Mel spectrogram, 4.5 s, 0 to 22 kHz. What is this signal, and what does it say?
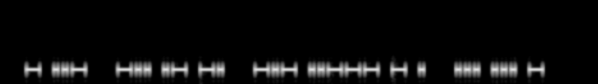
Morse code, heard as a keyed tone, about 34 wpm, 700 Hz. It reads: TU DAN K2TE SST
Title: K1USN SST QSO Practice - 35wpm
